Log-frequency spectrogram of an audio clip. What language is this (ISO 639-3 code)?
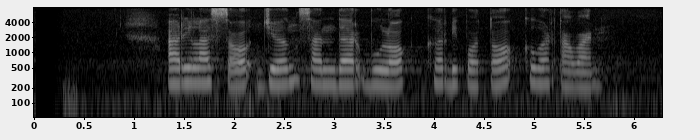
sun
